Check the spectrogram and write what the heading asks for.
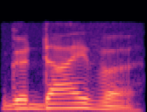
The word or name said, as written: Godiva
